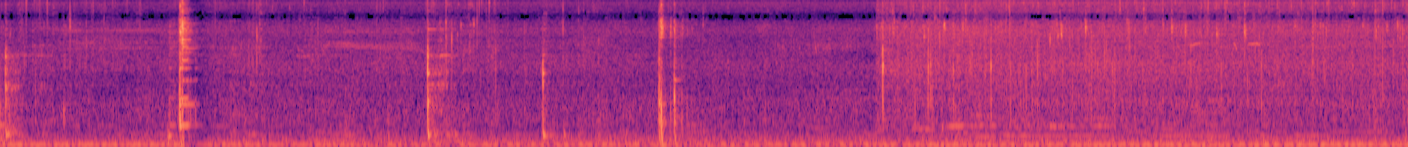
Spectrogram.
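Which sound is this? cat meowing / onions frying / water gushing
onions frying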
